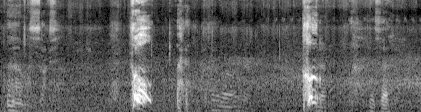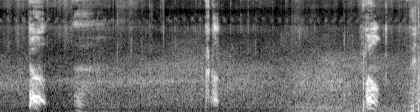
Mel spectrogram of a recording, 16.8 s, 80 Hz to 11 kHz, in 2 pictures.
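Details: Persistent intractable hiccups since December 2015, with breathing and choking spasms, cause undiagnosed, recorded September 2018: sharp, brief gulping hiccups about every three seconds (about 20 per minute), roughly six in all.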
